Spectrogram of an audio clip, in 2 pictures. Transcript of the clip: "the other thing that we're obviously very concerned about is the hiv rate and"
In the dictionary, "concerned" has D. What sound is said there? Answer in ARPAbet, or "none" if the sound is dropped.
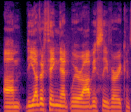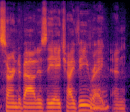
D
